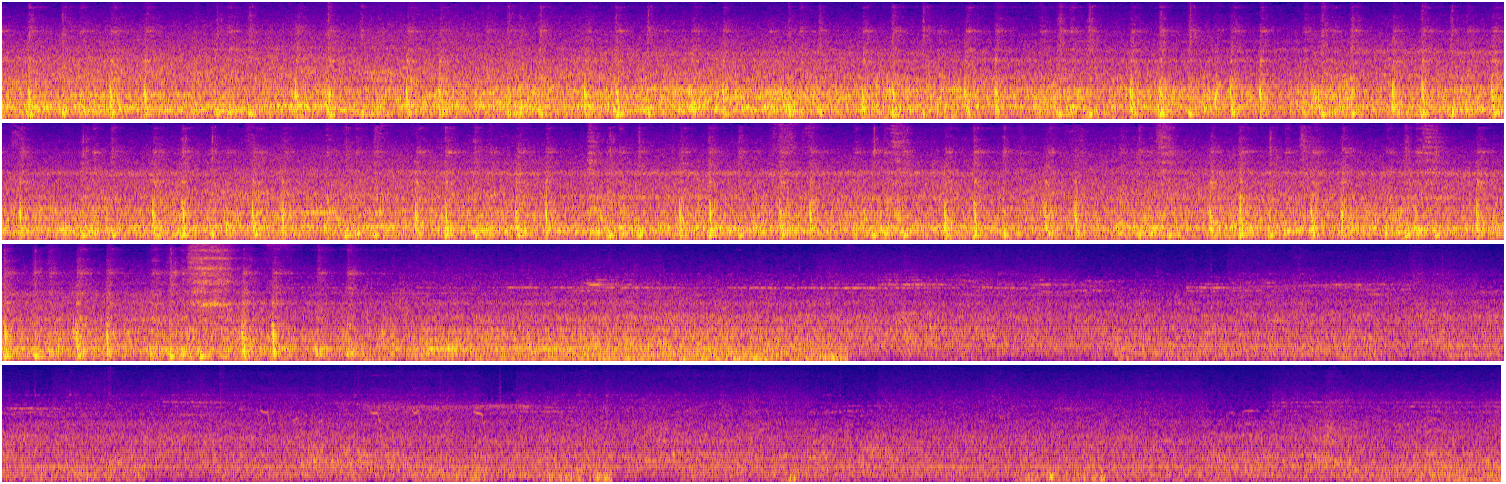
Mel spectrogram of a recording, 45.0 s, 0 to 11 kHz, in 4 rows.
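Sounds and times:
train wheels clattering over rail joints: 0.1 - 25.5.

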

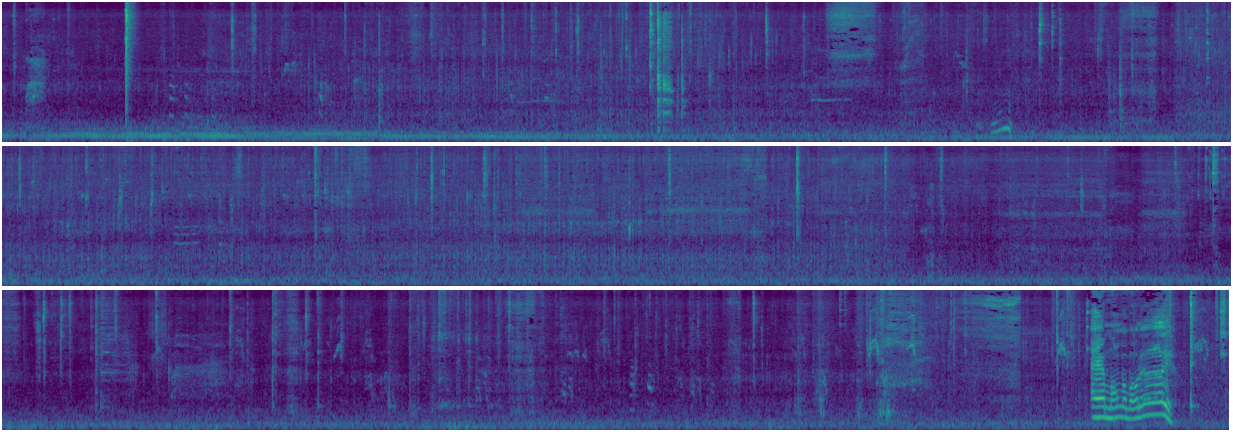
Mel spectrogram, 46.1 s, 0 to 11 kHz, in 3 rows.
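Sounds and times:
wet chewing and lip-smacking: 18.2 - 29.2, 29.8 - 44.3
birds calling: 37.6 - 46.0.

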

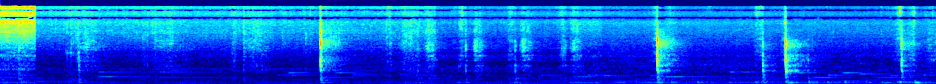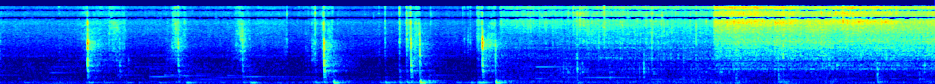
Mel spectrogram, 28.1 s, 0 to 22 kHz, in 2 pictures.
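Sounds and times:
knife slicing potatoes: 5.8 - 8.9, 17.5 - 17.9
knife chopping on cutting board: 6.1 - 8.7, 18.7 - 19.2, 21.2 - 21.6.

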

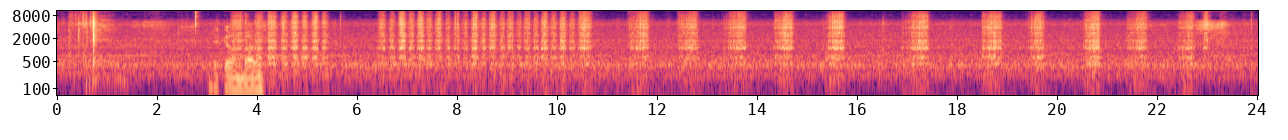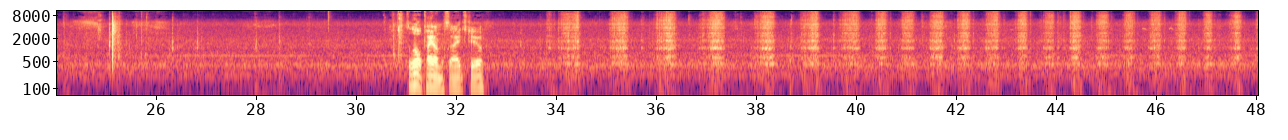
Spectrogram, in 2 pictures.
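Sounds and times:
hand file rasping on metal: 3.4 - 5.5, 6.4 - 10.8, 11.4 - 14.8, 15.4 - 15.8, 16.9 - 17.5, 18.5 - 19.8, 20.5 - 23.4, 33.8 - 48.0.

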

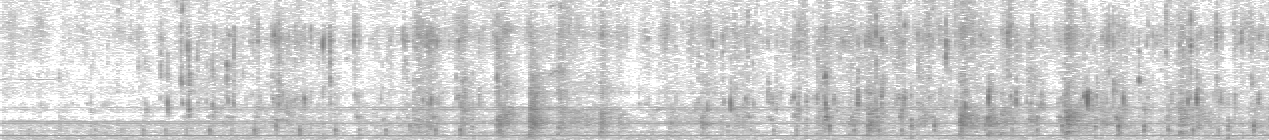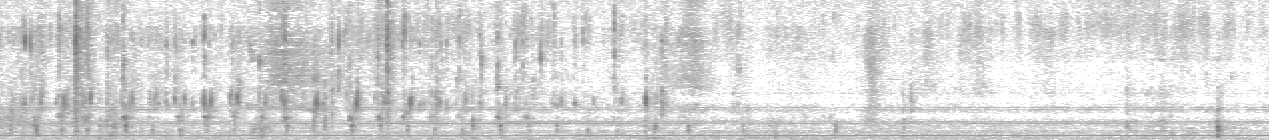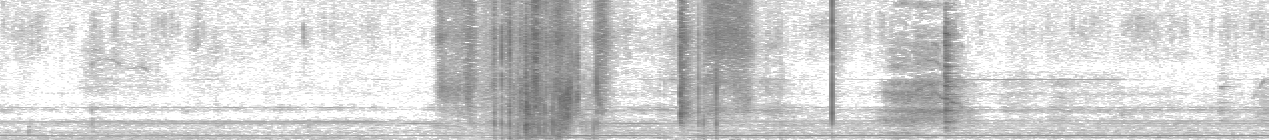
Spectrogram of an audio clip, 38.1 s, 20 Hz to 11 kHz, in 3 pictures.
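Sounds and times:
cat lapping water: 0.7 - 21.2.

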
